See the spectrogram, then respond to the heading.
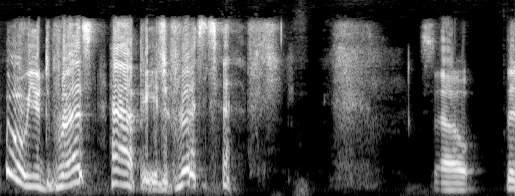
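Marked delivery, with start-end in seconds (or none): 0.1-2.4 higher playful voice through laughter; lightly hammed toying chant; teasing singsong. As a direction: flip him on and off for fun. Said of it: "Just like".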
